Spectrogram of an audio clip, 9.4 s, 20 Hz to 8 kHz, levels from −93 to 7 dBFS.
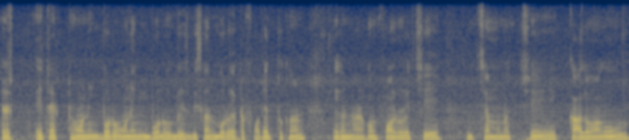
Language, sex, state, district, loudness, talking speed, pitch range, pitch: Bengali, male, West Bengal, Jhargram, -18 LUFS, 145 wpm, 130-145 Hz, 135 Hz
